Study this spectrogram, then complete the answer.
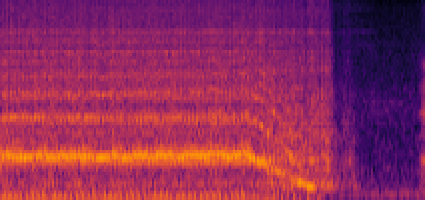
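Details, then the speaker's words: VW Super Beetle after fitting a new alternator, starter and distributor: even air-cooled engine ticking with a thin steady scraping whine that fades at shutdown; cooling fan rubbing its shroud because belt tension pulled the alternator against the plate. "let's go ahead and start it one more time that's a street is rubbing the inside of the Shroud for some reason we're gonna have to investigate that"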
